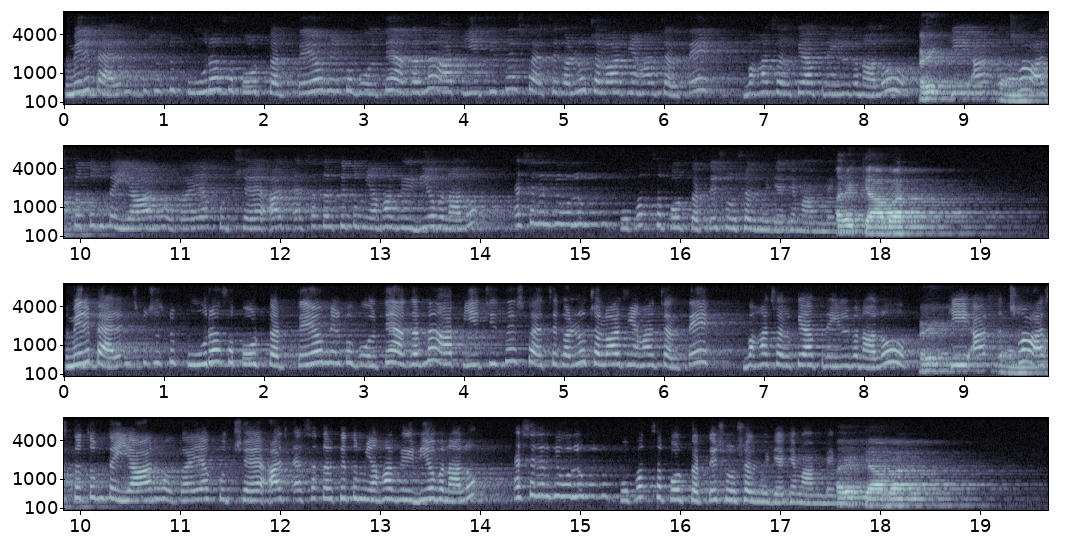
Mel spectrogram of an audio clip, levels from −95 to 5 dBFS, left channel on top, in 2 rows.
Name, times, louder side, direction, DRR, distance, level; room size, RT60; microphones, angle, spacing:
voice 1, 0.0-6.4 6.8-8.4 8.9-14.0 14.3-17.7, right 5 dB, 65° right, 11 dB, 0.4 m, -28 dB
voice 2, 17.5-18.2, left 2 dB, 70° left, 4 dB, 0.6 m, -21 dB
16.5 x 6.6 x 5.0 m, 2.3 s
head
